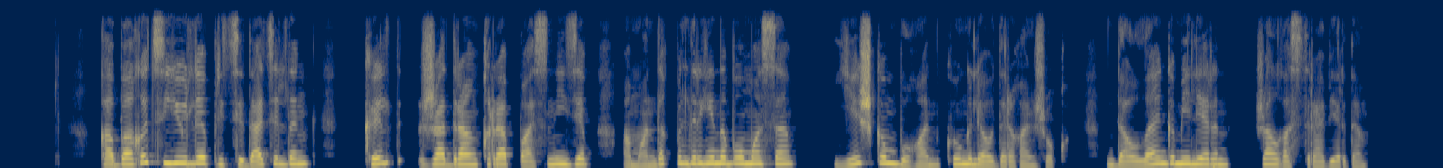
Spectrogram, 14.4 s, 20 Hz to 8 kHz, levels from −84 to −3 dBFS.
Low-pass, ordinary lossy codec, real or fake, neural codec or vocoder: 7.2 kHz; none; real; none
